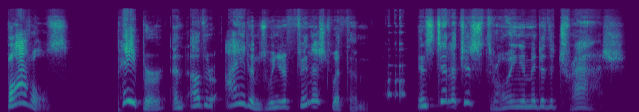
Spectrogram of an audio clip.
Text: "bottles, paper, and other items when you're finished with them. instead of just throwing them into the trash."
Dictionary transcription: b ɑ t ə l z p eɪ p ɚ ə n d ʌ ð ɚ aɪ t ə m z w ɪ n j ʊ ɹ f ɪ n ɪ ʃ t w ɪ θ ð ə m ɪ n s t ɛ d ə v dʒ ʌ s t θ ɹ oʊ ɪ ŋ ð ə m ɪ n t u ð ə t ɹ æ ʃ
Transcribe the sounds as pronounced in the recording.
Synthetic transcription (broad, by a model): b ɑ t l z p eɪ p ɚ ə n d ʌ ð ɚ aɪ t ə m z w ɪ n j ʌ ɹ f ɪ n ɪ ʃ t w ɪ ð ə m ɪ n s t ɛ d ə v dʒ ʌ s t θ ɹ oʊ ɪ ŋ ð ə m ɪ n t u ð ə t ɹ æ ʃ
